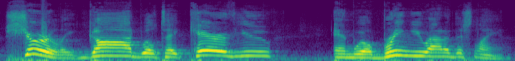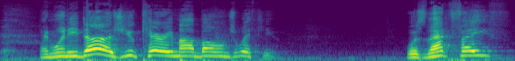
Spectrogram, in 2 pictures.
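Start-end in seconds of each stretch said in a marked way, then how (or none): 0.0-7.9 louder, with a firm certain ring; confident promise. Retold or imitated. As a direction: declare it as a sure promise. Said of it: "that confident statement".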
